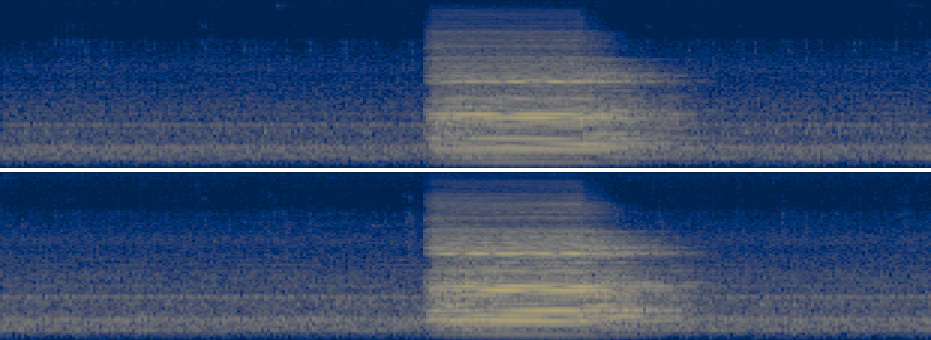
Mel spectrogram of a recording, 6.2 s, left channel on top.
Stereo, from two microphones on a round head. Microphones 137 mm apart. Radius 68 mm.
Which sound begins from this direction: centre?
A car horn, at 2.8 s.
